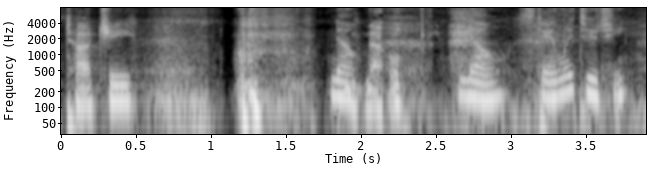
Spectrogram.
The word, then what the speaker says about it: Tucci: That Pronounced touchy. no, No, Stanley Tucci. it's touchy.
